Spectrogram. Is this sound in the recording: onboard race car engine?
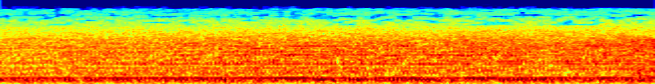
yes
